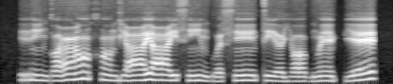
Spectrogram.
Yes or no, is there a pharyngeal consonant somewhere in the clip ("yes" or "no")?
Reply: yes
